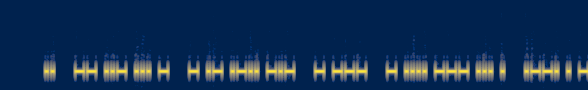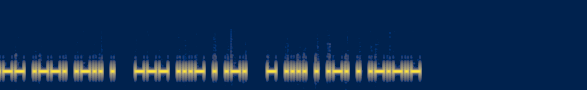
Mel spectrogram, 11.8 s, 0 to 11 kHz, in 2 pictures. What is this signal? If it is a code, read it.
Morse code, heard as a keyed tone, about 40 wpm, 700 Hz. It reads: I MUST TALK TO THOSE PEOPLE OVER THERE.
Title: Sentences from Top 1000 Words - Review Part 1 - 40wpm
